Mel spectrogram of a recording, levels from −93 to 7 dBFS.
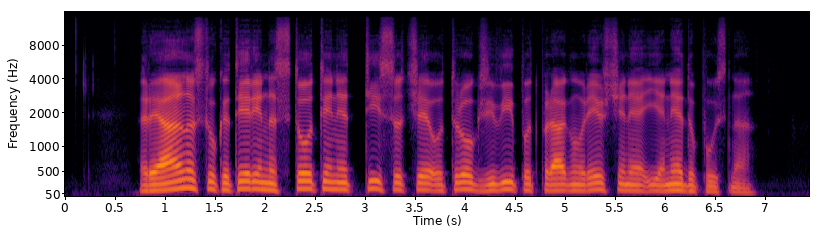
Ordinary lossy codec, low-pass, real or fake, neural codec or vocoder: none; 14.4 kHz; fake; autoencoder, 48 kHz, 32 numbers a frame, DAC-VAE, trained on Japanese speech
